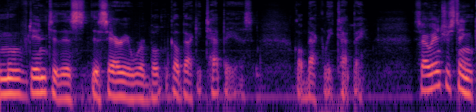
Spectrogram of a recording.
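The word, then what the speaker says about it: Göbekli Tepe: No, doing research for Gobekli Tepe, Walt's going to smack me if I don't get the pronunciation right. – It's a difficult pronunciation, but Gobekli Tepe.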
